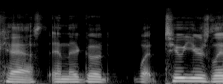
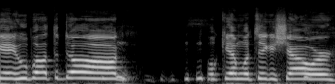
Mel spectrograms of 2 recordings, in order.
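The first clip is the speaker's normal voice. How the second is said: put-on nerdy character voice, higher and louder; 13 semitones higher, 6 dB louder than usual. Doing movie impressions for the others: Rick Moranis impression. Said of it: "great Rick Moranis from Ghostbusters impression".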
